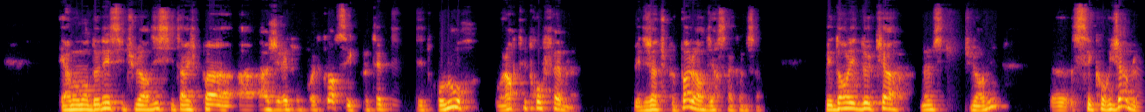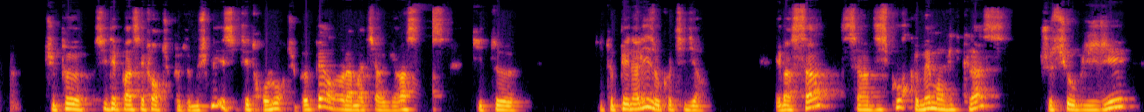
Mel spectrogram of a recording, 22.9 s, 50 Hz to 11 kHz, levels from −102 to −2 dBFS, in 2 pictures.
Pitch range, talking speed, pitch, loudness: 125-165 Hz, 265 wpm, 130 Hz, -19 LUFS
